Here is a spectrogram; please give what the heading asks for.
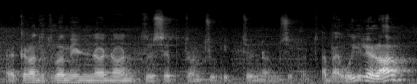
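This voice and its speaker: An obliging, rustic parcels clerk in a 1960s French radio drama, recorded in a roomy echo. He is chatty and easily flustered, hesitating and muttering with a very lively pitch. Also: brisk. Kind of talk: 1960s French radio detective serial acting.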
